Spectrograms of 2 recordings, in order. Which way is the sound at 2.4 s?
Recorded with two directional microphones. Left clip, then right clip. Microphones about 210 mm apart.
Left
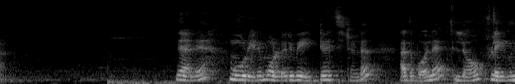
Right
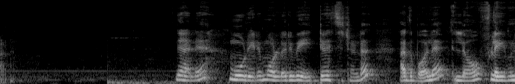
45° right (ahead or behind).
